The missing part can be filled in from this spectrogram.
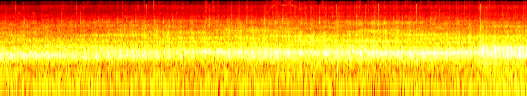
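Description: Steady buzzing whine with a rattling edge that climbs slightly as the loco runs; sounds like loose gearing or motor mounting. Cause suspected, not confirmed.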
